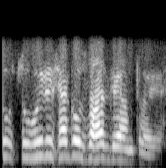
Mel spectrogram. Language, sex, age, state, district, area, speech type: Kashmiri, male, 45-60, Jammu and Kashmir, Anantnag, rural, conversation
